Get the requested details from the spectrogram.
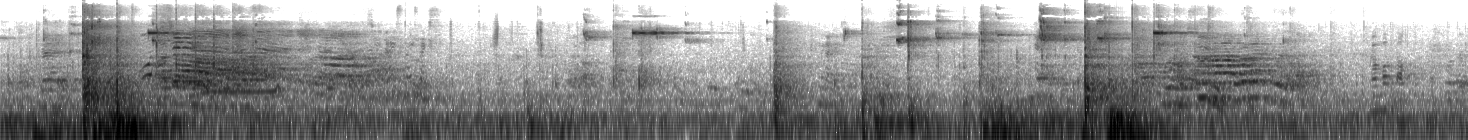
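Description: Young men and women shout and cheer with excitement in a large echoing hall.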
